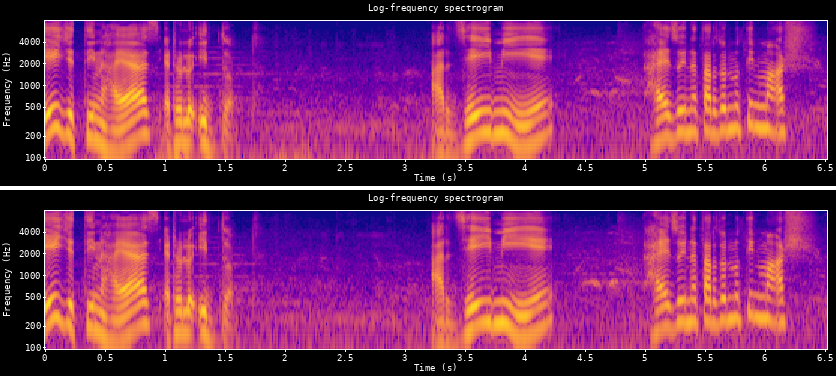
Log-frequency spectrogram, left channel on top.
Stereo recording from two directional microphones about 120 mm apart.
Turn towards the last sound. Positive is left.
turn(degrees=-5)  # may be behind; listen again after turning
